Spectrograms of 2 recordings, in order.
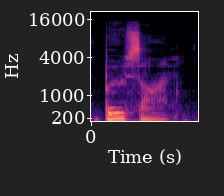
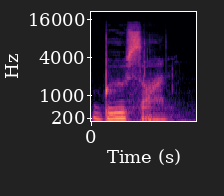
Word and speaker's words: Busan: Now, number one is that I always pronounce places around the world in their American English version, right? So that everything is uniform. And in American English, it is buson.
